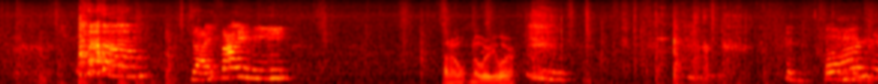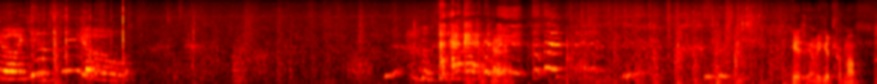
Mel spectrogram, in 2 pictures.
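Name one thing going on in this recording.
A young boy speaks excitedly close by.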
